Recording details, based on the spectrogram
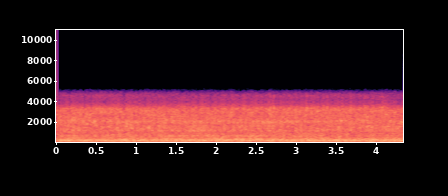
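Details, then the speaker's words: Mueller Special Brazilian washer, cold-fill-only machine that heats water itself, duvet load on 60°C wash with extra rinse, start of cycle: even steady rushing hiss of water into drum, no knocks or surges; normal cold fill. "This machine is cold fill only. And it started to wash."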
